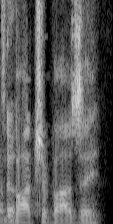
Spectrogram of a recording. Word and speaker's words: Bacha-bazi: Yeah, Bacha-bazi.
